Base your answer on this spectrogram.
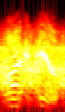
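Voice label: "FOX 2", English, Wingman; DCS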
